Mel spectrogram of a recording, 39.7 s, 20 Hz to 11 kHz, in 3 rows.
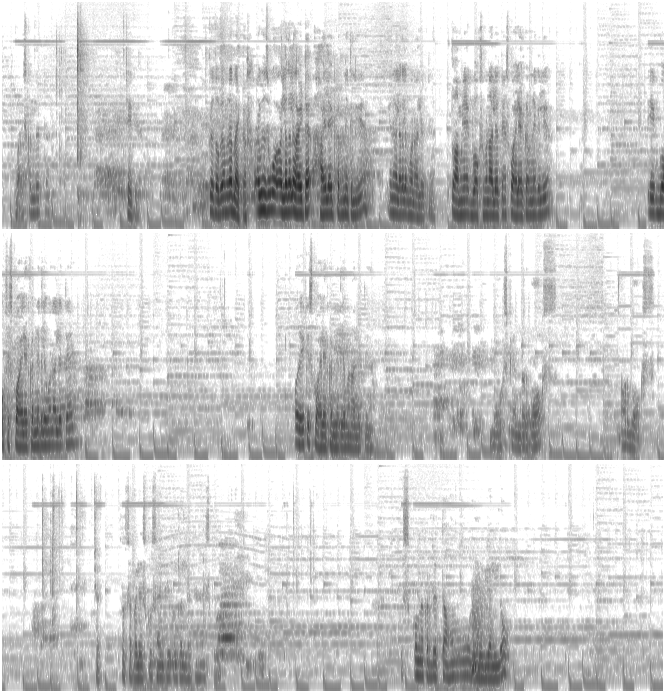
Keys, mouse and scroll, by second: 4.6 click, 6.0 click, 9.8-20.9 drag, 22.7-27.7 drag, 27.7 ctrl+space, 28.1 shift+click, 28.5 c, 28.7 click, 33.1 typing, 33.6 click, 37.5 click, 37.9-39.7 alt+drag.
